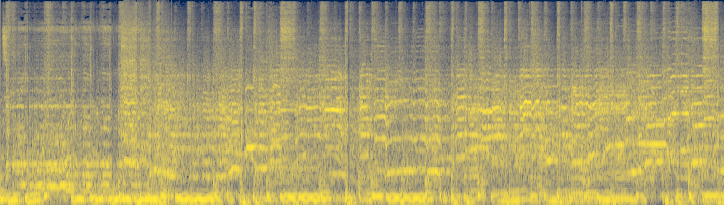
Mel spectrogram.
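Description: A live rock band playing with singing: bass guitar, electric guitars, keyboard and backing vocals, loud and continuous, heard from among the audience.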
